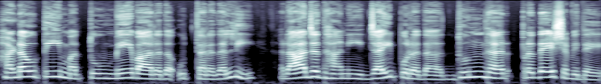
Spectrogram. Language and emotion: Kannada, neutral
